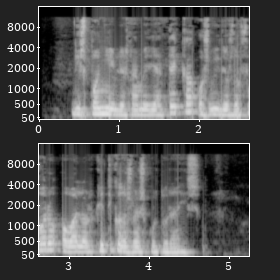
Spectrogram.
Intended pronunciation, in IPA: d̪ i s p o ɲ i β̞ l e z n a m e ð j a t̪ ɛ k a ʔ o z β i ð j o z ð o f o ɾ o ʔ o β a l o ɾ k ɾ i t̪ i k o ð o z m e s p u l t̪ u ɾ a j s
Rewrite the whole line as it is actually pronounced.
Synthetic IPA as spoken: d̪ i s p o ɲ i β̞ l e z n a m e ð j a t̪ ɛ k a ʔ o z β i ð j o z ð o f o ɾ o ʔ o β a l o ɾ k ɾ i t̪ i k o ð o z m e s k u l t̪ u ɾ a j s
